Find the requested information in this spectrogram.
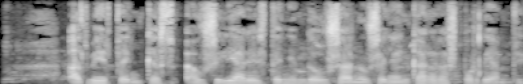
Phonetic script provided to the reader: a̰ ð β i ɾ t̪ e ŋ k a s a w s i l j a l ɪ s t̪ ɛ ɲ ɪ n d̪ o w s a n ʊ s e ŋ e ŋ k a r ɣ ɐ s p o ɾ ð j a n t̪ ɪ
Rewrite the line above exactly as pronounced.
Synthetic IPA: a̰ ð β i ɾ t̪ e ŋ k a s a w s i l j a ɾ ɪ s t̪ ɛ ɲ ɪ n d̪ o w s a n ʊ s e ŋ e ŋ k a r ɣ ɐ s p o ɾ ð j a n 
